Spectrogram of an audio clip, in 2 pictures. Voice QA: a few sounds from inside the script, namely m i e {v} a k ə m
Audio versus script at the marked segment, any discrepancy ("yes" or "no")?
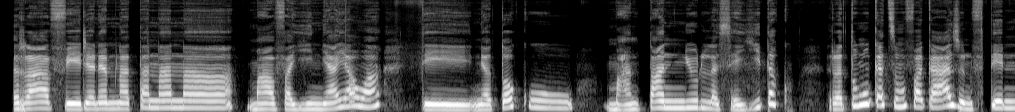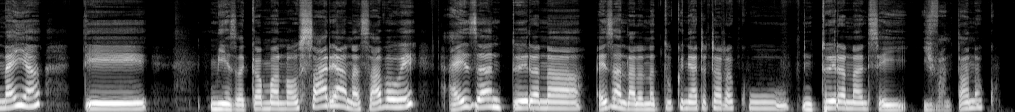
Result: yes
